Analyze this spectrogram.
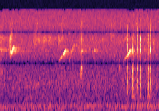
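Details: A Common Kingfisher in the Olza Valley, Poland, gives thin, high, sharply rising whistles, three spaced about a second apart, then a few clicks, over a steady high whine and low rumble.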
